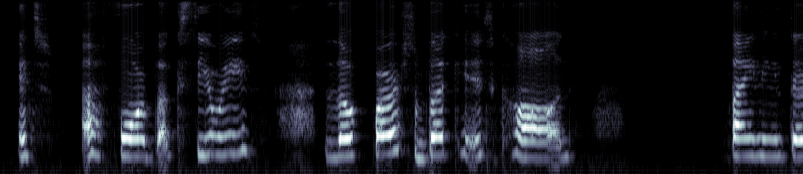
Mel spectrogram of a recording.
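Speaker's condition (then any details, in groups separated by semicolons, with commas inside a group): Cerebral palsy; uses wheelchair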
